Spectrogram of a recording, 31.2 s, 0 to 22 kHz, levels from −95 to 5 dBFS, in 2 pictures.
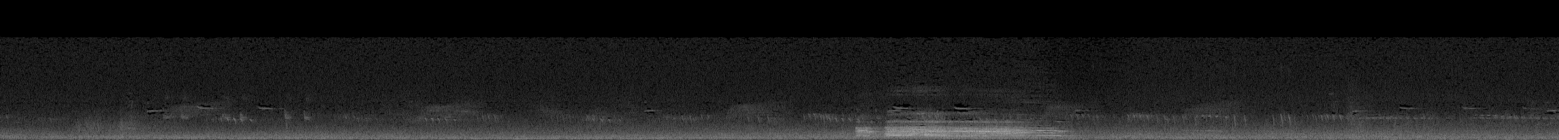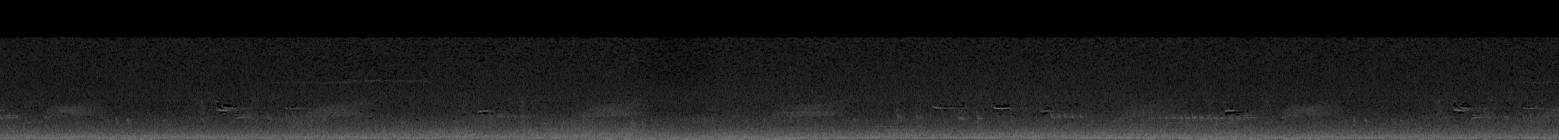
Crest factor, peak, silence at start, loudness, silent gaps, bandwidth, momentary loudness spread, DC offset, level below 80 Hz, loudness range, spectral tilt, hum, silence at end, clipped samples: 24 dB; -20 dBFS; 0 s; -43 LUFS; none; 16.5 kHz; 13 LU; under 0.1%; -70 dBFS; 14 LU; -4 dB/octave; none; 0 s; under 0.1%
